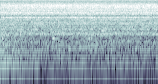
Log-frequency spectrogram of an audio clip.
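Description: Water sprays onto a wet wash sieve as a soil sample is agitated, producing a constant hissing wash of water with no pauses or voices.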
